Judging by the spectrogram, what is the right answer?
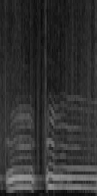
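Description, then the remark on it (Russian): A rooster crows loud: a short cry, a brief break, then a longer drawn-out note that holds steady to the end, with no talking. “Молодец, мой петушок.”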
